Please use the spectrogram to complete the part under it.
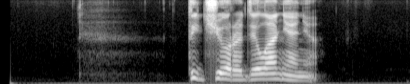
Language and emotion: Russian, angry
